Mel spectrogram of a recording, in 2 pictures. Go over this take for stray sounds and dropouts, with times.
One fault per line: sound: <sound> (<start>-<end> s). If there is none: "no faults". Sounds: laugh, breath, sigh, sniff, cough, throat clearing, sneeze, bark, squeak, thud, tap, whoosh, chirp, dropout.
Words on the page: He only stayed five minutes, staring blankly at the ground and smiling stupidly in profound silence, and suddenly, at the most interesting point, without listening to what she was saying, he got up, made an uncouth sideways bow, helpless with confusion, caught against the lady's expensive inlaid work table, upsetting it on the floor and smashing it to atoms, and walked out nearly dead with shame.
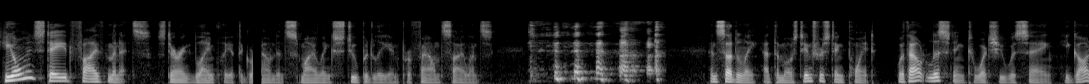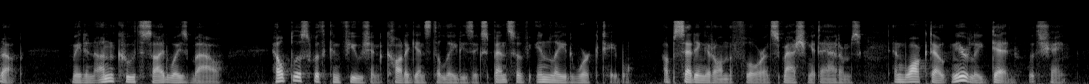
sound: dropout (2.5-2.6 s)
sound: laugh (5.3-6.7 s)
